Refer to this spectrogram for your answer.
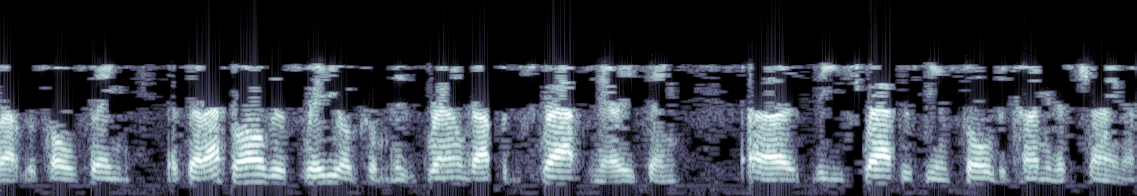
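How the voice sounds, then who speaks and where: An unremarkable speaking voice from a man, fairly low in pitch, with ordinary pitch variation and a moderate pace. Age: 60s. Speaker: caller. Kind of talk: casual chat. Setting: phone call.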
